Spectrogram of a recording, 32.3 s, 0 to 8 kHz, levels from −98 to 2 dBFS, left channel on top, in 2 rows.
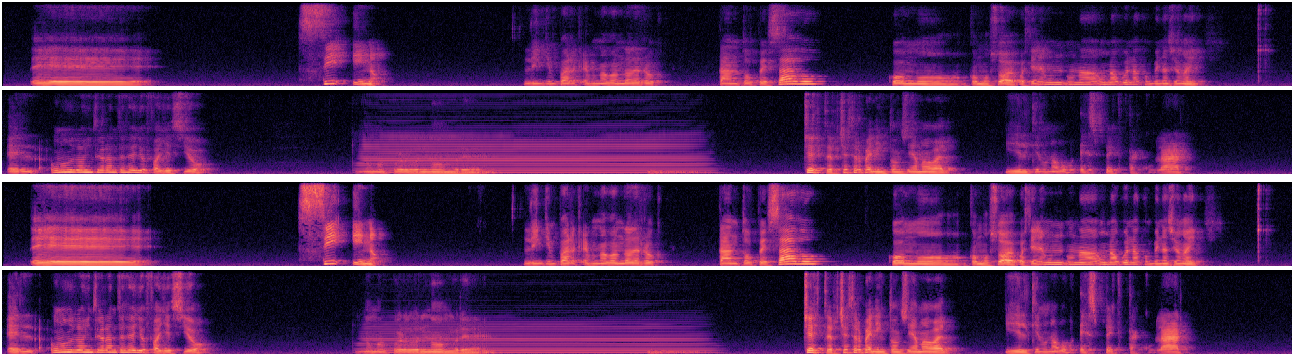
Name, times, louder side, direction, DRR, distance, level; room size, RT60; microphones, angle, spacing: voice 1, 0.4-1.9 3.7-4.7 6.5-8.2 9.0-10.2 11.1-15.0 16.2-18.7 20.5-22.3 24.2-24.8 26.1-28.0 28.7-30.9, right 2 dB, 70° right, 11 dB, 1.6 m, -23 dB
Wind instrument woodwind instrument, 20.5-25.1, equal, 65° left, 1.8 m, -37 dB
17.0 x 11.0 x 5.3 m, 0.38 s
head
